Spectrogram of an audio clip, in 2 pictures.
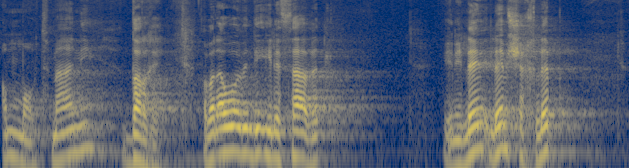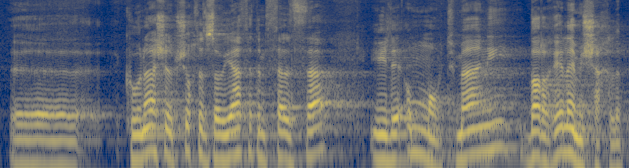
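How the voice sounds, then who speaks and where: A man's voice: a little high, a little fast, a little mellow. Patient male teacher in an echoey room. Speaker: maths teacher. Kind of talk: classroom lesson.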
